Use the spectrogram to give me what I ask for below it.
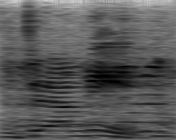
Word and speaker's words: Demi: And you're saying it wrong! Oh, Demi! It's Demi.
